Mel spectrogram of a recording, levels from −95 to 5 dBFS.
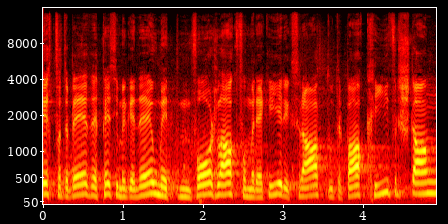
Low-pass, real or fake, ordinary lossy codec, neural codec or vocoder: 14.4 kHz; real; none; none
